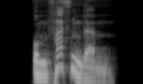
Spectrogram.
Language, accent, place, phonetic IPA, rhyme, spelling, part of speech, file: German, Germany, Berlin, [ʊmˈfasn̩dəm], -asn̩dəm, umfassendem, adjective, De-umfassendem.ogg
- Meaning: strong dative masculine/neuter singular of umfassend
